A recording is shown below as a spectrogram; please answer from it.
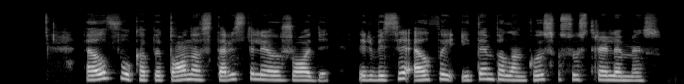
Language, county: Lithuanian, Telšiai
